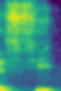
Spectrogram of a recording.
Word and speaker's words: sunt: Então, pacta, sunt é S-U-N-T, sunt, servanda.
